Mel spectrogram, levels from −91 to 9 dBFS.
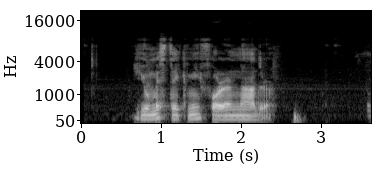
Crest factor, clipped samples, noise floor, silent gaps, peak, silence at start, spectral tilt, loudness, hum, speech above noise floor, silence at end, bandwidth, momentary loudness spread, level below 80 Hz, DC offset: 20 dB; under 0.1%; -66 dBFS; none; -2 dBFS; 0.65 s; -6 dB/octave; -20 LUFS; none; 47 dB; 0 s; 9.6 kHz; 22 LU; -56 dBFS; under 0.1%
